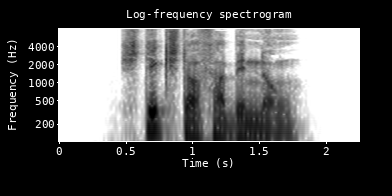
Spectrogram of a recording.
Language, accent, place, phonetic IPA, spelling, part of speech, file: German, Germany, Berlin, [ˈʃtɪkʃtɔffɛɐ̯ˌbɪndʊŋ], Stickstoffverbindung, noun, De-Stickstoffverbindung.ogg
- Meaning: nitrogen compound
